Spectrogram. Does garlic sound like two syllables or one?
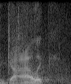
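one syllable. It is said Chicago style, dropping a syllable.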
